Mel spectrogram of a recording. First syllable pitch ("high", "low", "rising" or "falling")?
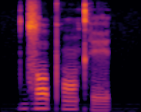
high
